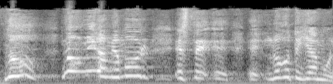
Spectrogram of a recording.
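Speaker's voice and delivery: high, hurried brush-off to the lover; flustered husband. Acted. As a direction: get rid of her fast, flustered. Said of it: "le dice a la otra".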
